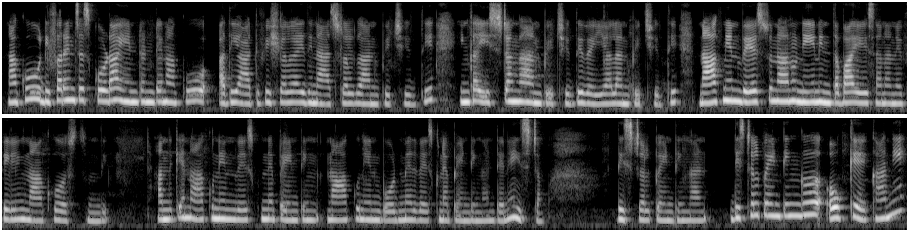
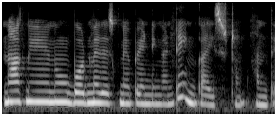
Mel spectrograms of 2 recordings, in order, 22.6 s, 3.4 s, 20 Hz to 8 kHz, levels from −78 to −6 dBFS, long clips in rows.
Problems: none marked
